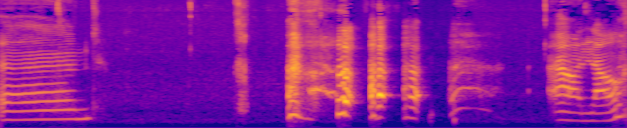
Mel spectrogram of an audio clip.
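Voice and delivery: words broken up by giggles. Answering a question about an older brother, laughing while talking. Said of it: "Here comes attack of the giggles again".

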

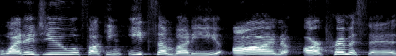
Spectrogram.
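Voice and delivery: fed-up, exasperated, frustrated outburst with cursing. Retelling a show scene where Lestat scolds Louis: imitating Lestat's frustration. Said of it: "gets so frustrated with him".

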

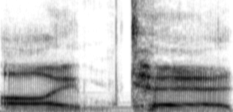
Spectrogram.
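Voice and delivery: put-on deepened voice. Retelling pretending to be older on the mic, answering in a deliberately deepened voice. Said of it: "I deepened my voice and I said".

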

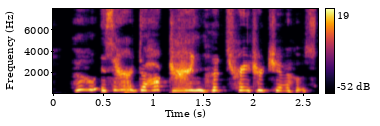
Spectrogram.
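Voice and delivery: frantic, high, panicked shout. Retelling a panicked mom in a Trader Joe's, imitating a scream. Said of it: "you're screaming through".

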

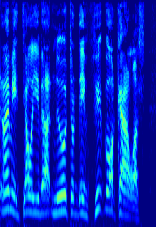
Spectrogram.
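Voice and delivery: put-on speaking with a Scottish accent. Speaker recalls breakfasts at someone's house, imitating Uncle Danny's voice. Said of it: "with a voice like that".

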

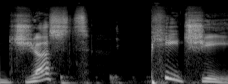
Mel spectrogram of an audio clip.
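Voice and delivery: slow, snotty tone, mocked. Retelling a woman's reply to a friendly greeting, imitating a slow, snotty tone. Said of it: "Kind of in that tone, like very slow".

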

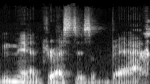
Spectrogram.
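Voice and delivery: barely voiced, breathy whisper under the breath. Imitating the villain reading the newspaper: Jack Nicholson Joker impression. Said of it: "he's a lot of fun to imitate, especially his Joker".

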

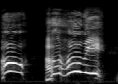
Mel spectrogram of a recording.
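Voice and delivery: very high, raspy cartoon voice. Discussing whose voice a woman sounds like, speaker does a raspy Marge Simpson voice. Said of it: "That's my dead on Marge impression".

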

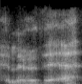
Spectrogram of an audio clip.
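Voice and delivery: very deep, dark voice kept soft. Recalling a month of lost voice to a co-host, in a deep dark Christopher Lambert voice. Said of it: "You sounded like very dark and deep".

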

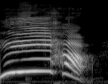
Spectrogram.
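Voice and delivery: very high, very loud whoop, voice peaking. Joking about post nine eleven America, voice peaking high. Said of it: "how much my voice peaked when I did that".

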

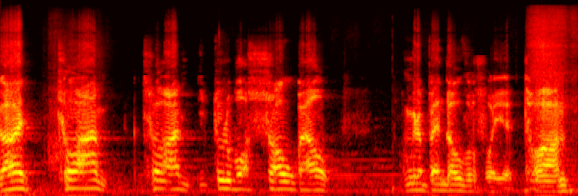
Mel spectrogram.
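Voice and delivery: put-on slow, thick, heavy Boston accent, sounding like a dude. Mocking how women from boston talk: imitating a thick boston accent. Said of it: "ugly women from Boston who have the thick accents. They sound like dudes".

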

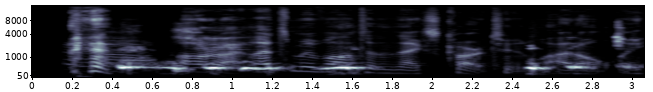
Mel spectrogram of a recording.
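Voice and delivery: belted very loud, very high, swooping sing-song delivery. Move the others on to the next cartoon, in a Clinton voice. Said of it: "Did you say that in his voice on purpose?".

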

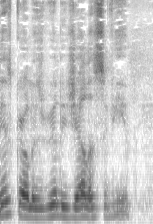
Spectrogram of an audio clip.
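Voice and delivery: normal talking voice

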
